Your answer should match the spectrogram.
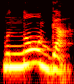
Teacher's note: the second one is unstressed, so it's reduced and pronounced as a.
